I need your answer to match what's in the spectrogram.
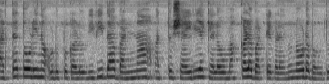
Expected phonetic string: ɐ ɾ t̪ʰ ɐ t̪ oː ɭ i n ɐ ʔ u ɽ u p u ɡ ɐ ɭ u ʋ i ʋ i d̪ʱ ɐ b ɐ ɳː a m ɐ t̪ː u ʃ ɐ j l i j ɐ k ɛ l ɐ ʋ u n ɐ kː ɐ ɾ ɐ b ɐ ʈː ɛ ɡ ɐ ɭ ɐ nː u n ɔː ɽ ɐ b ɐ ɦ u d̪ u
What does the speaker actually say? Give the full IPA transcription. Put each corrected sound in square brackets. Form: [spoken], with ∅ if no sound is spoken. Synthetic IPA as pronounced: ɐ ɾ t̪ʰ ɐ t̪ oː ɭ i n ɐ ʔ u ɽ u p u ɡ ɐ ɭ u ʋ i ʋ i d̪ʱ ɐ b ɐ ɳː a m ɐ t̪ː u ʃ ɐ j l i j ɐ k ɛ l ɐ ʋ u [m] ɐ kː ɐ [ɭ] ɐ b ɐ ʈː ɛ ɡ ɐ ɭ ɐ nː u n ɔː ɽ ɐ b ɐ ɦ u d̪ u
